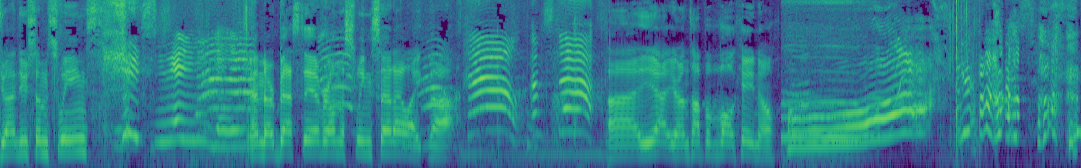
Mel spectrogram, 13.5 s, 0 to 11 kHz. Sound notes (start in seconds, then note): 9.8 screaming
